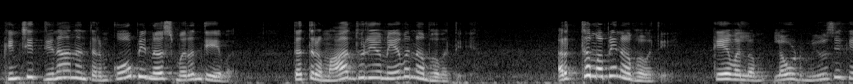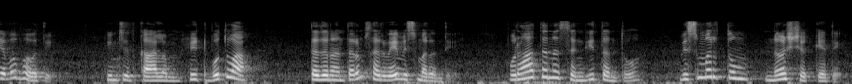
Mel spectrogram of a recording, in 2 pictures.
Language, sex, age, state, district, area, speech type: Sanskrit, female, 60+, Karnataka, Dakshina Kannada, urban, spontaneous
